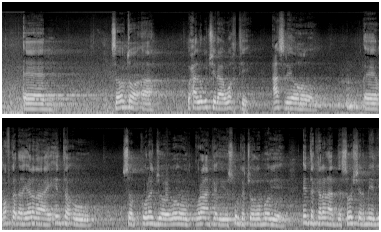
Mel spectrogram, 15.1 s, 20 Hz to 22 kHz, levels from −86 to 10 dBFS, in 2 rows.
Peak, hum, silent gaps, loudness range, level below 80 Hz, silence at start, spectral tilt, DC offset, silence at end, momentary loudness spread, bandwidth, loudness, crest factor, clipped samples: 0 dBFS; none; none; 2 LU; -30 dBFS; 0 s; -5.5 dB/octave; under 0.1%; 0 s; 12 LU; 14 kHz; -12 LUFS; 12 dB; under 0.1%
